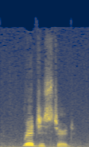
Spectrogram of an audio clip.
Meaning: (adjective) Having had one's (or its) name or identity added to an official list or entered into a register
- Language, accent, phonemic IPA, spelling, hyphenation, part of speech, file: English, US, /ˈɹɛd͡ʒ.ɪs.tɚd/, registered, re‧gis‧tered, adjective / verb, En-us-registered.ogg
